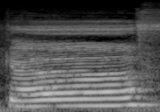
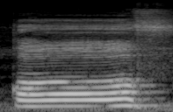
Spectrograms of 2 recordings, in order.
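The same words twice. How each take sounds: First: কাফ loud and crisp from the back of the tongue; a sharp light কাফ; light kaf demo. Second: A full-mouthed কফ; heavy qaf demo. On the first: (হালকা কাফ) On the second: (মোটা করে কফ) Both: Shown as a demonstration. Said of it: "এভাবে উচ্চারণ করতে হবে".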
